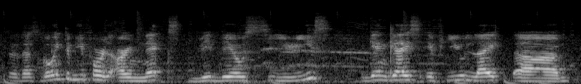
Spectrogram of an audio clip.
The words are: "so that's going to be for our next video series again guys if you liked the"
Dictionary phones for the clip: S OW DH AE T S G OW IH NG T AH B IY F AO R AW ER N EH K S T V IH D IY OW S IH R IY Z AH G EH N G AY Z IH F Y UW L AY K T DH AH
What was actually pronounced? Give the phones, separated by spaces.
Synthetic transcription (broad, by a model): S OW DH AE T S G OW IH NG T AH B IY F AO R AW ER N EH K S T V IH D IY OW S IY R IY S AH G EH N G AY S IH F Y UW L AY K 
